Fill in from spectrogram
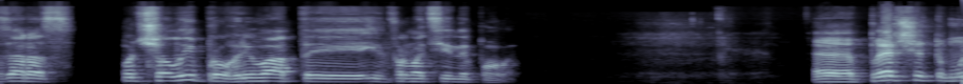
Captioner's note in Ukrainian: сопіння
